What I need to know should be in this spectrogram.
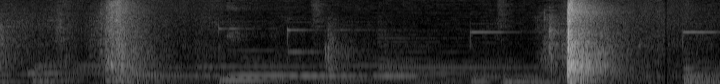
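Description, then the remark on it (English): A fridge door opens with a soft thump as an egg is taken out, then after a pause of about two seconds it shuts with a louder, heavier thunk, with faint rattles and a low steady hum in between. “Next thing, we're gonna grab our beauty egg from the fridge.”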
